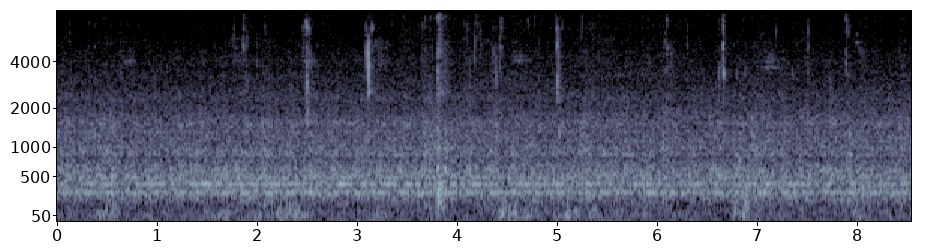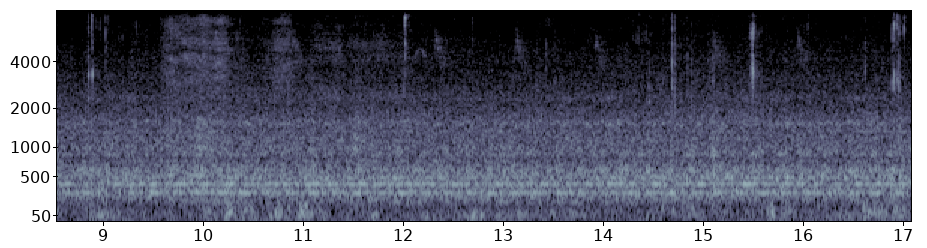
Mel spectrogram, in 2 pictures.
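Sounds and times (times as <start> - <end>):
wet chewing: 1.7 - 8.1, 8.8 - 9.5, 14.3 - 17.0.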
